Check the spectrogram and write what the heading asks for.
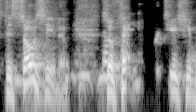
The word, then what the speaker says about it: dissociative: Okay, you have to give me that, because I told you how nervous I was about calling it disassociative, but it's dissociative.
